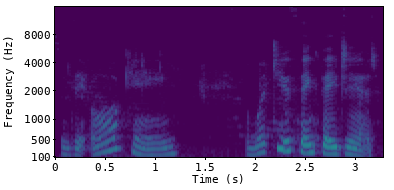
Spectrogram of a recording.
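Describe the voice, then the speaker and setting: A woman's voice: low-pitched, animated, a little slow, mellow, a little hiss or hum. A woman reading a picture book aloud at storytime, emphatic and speaking directly to young listeners. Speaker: library storytime reader. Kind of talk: children's read-aloud storytelling with asides.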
